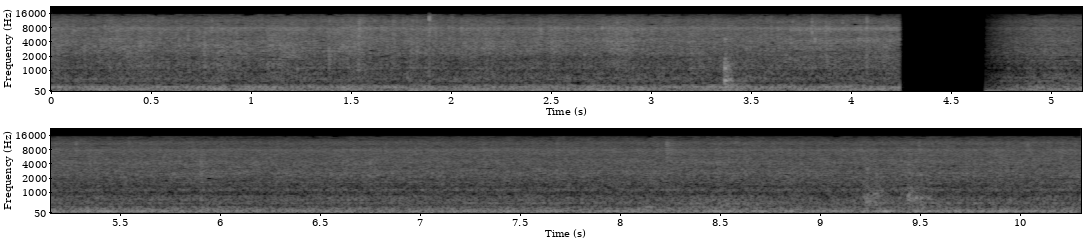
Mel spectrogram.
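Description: Bacon and diced onion sizzling in a nonstick frying pan as a spatula stirs them, with one sharp tap about three and a half seconds in. The sound drops out for a moment just before five seconds, then a steady hiss follows from a pot of spaghetti at the boil.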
